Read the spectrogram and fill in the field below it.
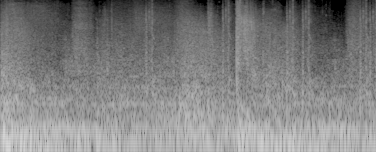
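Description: In the Mass Effect video game, a dense barrage of gunfire and grenade blasts hits a Geth dropship, with rapid overlapping shots and booms at moderate loudness throughout.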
